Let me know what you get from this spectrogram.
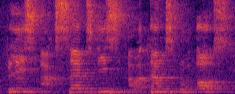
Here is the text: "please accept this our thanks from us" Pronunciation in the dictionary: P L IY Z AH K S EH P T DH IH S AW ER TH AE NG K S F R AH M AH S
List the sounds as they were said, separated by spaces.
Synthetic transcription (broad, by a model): P L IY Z AH K S EH P T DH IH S AW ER T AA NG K S F R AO M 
